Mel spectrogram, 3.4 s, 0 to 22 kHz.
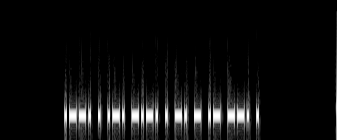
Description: Morse code, heard as a keyed tone, about 52 wpm, 700 Hz. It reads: PERCENTAGE
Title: Sentences from Top 1300 Words - New Word Drill - 50wpm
